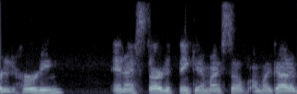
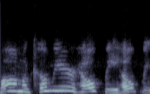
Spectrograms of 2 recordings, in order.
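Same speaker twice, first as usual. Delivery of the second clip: put-on desperate, high-pitched, urgent yell; 9 semitones higher than usual. Retelling how the speaker's mother, stung by a hornet, called for grandma, imitating mom yelling for help. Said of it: "she's yelling for my grandma".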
